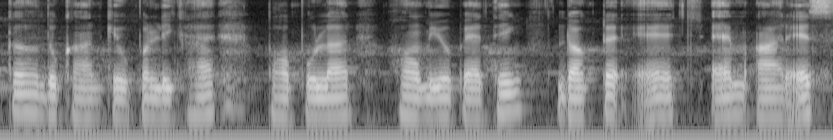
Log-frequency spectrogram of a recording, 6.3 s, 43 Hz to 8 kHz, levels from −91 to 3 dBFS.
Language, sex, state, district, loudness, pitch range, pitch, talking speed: Bhojpuri, male, Uttar Pradesh, Gorakhpur, -21 LUFS, 100-110 Hz, 105 Hz, 95 wpm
